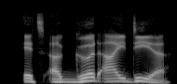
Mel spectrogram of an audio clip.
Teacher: The s connects to a. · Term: linking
